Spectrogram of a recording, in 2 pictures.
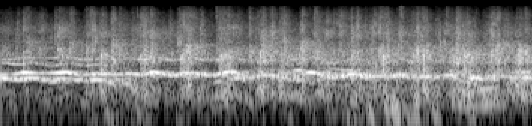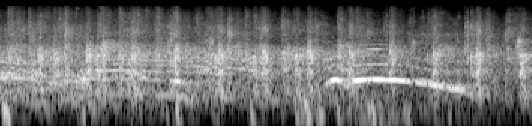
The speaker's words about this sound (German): Und dazu begrüße ich den Mitbegründer der Berlin Beer Week und passionierten Craft Beer Spezialisten. Herzlich willkommen, einen großen Applaus für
